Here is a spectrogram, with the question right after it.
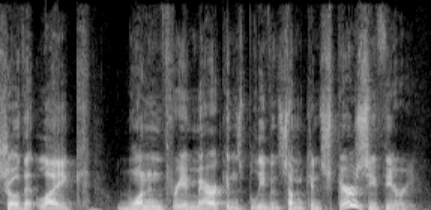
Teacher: You'll notice the upspeak, the rising inflection at the end of the sentence. That's a familiar tick in Brooklyn.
